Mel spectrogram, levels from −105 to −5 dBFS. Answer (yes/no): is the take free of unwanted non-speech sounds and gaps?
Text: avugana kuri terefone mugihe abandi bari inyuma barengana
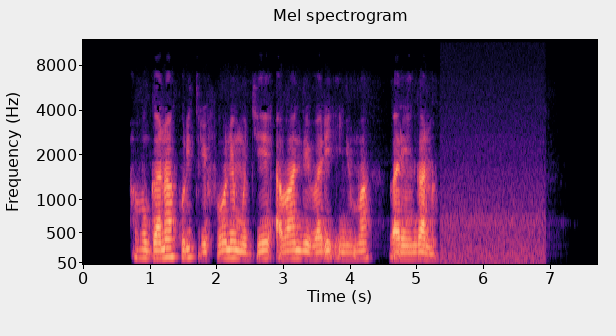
yes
